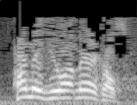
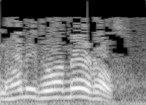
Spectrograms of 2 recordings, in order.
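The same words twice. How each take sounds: First: Said in the usual way. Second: Quick, pressing repeat of "miracles"; faster repeat. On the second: Shown as a demonstration. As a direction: rush the question again to push them. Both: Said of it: "Ask again".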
